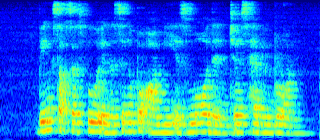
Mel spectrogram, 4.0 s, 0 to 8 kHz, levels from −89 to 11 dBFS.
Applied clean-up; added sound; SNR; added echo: none; none; none; reverberation time 0.3 s.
